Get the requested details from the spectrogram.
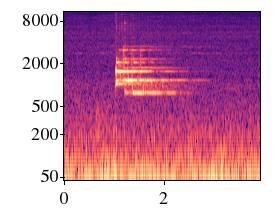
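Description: A bright chime rings out.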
